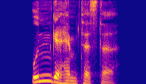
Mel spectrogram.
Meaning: inflection of ungehemmt: 1. strong/mixed nominative/accusative feminine singular superlative degree 2. strong nominative/accusative plural superlative degree
- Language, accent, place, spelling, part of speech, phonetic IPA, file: German, Germany, Berlin, ungehemmteste, adjective, [ˈʊnɡəˌhɛmtəstə], De-ungehemmteste.ogg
